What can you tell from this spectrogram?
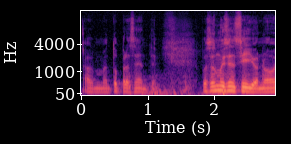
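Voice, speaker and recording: A man speaks with ordinary pitch variation. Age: 30s. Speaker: breathwork and cold exposure instructor. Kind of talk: interview. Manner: halting, many repetitions.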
